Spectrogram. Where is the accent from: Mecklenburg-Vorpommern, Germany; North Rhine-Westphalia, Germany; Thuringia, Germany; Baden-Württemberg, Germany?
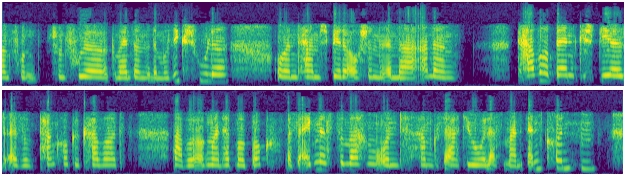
Thuringia, Germany; Wir kommen aus Thüringen, eigentlich so aus den Dörfern verstreut, rum von Schleiz, ja, oder wen das halt nicht so geläufig ist, Nähe Jena.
